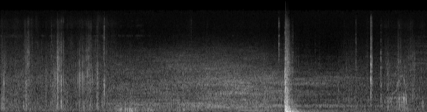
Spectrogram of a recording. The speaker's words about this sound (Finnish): Joo, nyt alkaa olla vähän niin, että mulla on enää laita kaupungin maantien reunassa. Ja se siitä. Auto näkyy jo.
